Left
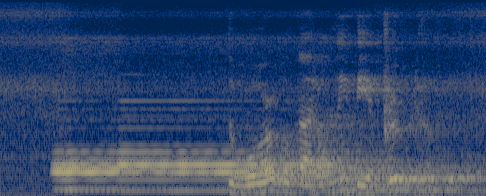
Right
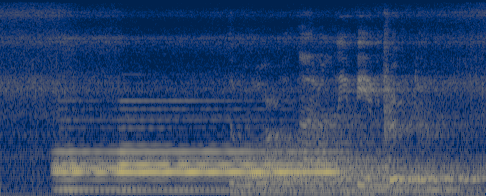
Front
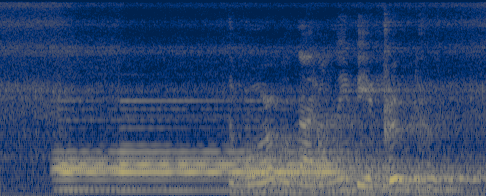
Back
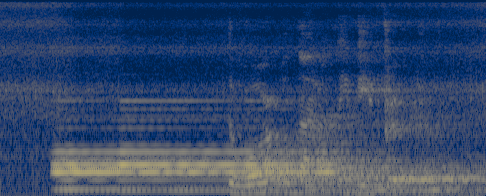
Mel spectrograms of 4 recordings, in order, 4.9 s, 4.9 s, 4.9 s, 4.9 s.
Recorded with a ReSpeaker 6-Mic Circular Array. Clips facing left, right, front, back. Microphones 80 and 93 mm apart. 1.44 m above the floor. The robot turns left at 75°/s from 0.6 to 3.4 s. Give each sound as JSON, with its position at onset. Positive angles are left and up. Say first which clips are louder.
{"t": 2.3, "sound": "a man speaking", "louder": "right 1 dB, back 1 dB", "azimuth_deg": 100, "distance_m": 4.0}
